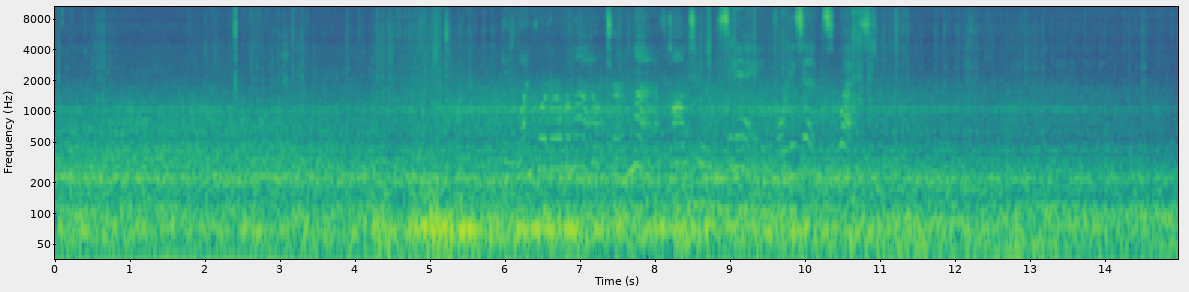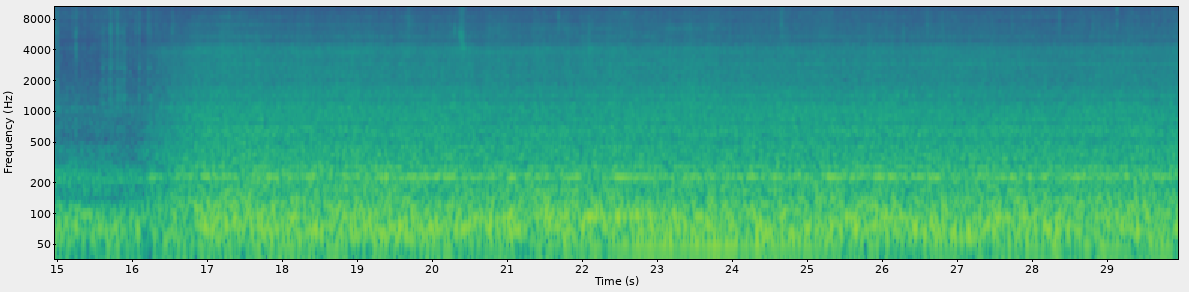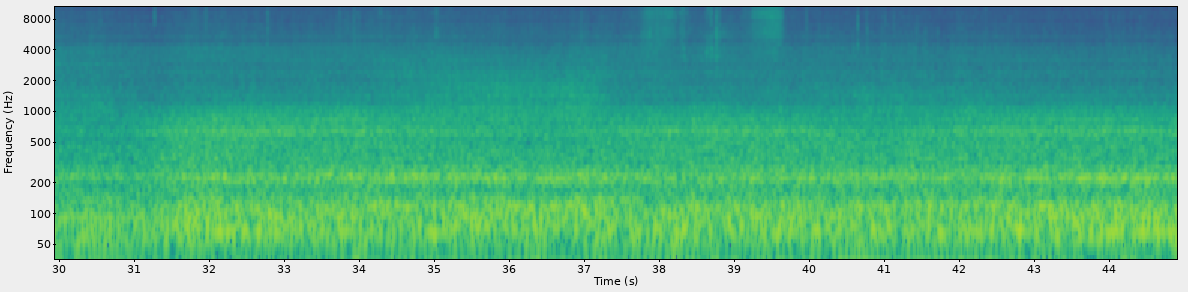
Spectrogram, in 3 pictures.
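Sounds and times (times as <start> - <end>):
car road and engine rumble: 0.0 - 44.9.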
